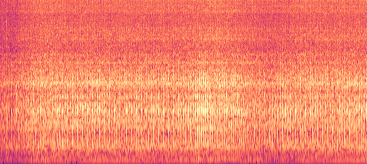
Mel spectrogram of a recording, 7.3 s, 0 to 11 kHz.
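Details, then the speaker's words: 2012 Toyota Camry 2.5 V, 2AR-FE engine, 167,000 km, just after start, AC on, in R or D: rough diesel-like clatter about four knocks a second, loudest at oil pan, quieter in neutral; worn, loose balancer shaft, gone after replacement. "suara kasar di area mesin pada saat awal mesin hidup masuk r atau d dan posisi AC on nah bunyinya seperti ini guys"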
